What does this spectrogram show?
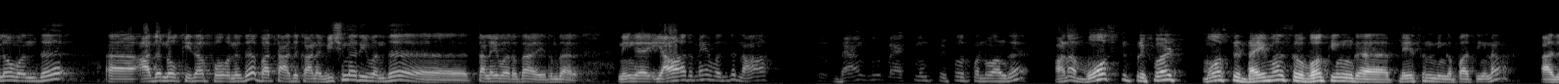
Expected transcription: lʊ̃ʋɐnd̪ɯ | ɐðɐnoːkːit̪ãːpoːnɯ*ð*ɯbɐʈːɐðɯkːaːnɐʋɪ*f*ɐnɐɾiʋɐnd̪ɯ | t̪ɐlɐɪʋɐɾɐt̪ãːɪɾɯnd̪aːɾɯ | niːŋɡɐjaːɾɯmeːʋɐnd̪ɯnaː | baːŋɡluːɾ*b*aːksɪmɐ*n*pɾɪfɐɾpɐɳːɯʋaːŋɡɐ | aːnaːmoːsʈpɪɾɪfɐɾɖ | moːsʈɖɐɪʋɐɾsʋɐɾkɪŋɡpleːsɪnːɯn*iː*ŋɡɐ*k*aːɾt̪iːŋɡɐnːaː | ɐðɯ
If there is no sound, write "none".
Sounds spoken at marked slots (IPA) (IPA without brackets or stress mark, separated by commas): ð, ʂ, m, m, iː, p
